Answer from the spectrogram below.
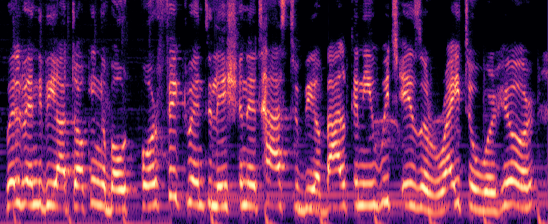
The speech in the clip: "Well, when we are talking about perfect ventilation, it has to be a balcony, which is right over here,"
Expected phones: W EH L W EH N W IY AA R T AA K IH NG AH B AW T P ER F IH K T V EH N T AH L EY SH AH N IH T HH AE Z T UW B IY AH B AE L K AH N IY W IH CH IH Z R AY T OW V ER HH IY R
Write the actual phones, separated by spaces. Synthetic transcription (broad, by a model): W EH L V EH N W IY AA R T AA K IH NG AH B AW T P ER F IH K T V EH N T AH L EY SH AH N IH T HH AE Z T UW B IY AH B AE L K AH N IY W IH CH IH Z R AY T OW V ER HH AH R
